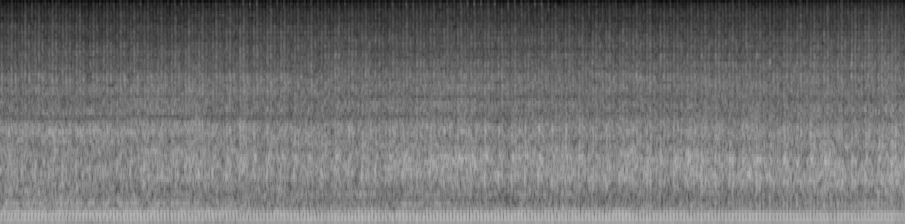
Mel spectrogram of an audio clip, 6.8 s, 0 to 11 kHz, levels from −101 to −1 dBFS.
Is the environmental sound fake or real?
real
